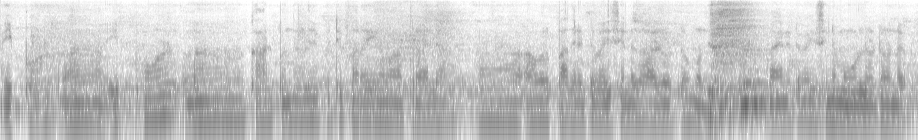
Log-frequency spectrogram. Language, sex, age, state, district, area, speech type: Malayalam, male, 18-30, Kerala, Idukki, rural, spontaneous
